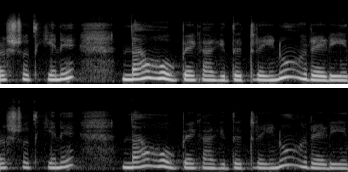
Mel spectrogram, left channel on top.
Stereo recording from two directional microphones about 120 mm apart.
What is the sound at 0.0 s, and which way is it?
Speech, 45° left (ahead or behind).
